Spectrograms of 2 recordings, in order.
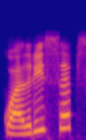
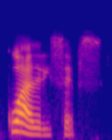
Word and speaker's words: cuádriceps: palabra no esta palabra Cómo se pronuncia cuadríceps así como bíceps y tríceps o sea lo lleva en la i o es más bien cuádriceps no cuádriceps no está en la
